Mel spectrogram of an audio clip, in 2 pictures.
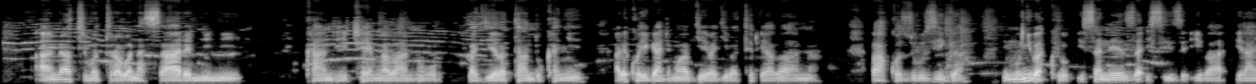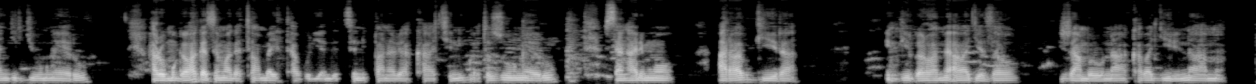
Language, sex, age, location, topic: Kinyarwanda, male, 18-24, Huye, health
